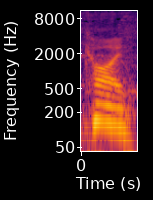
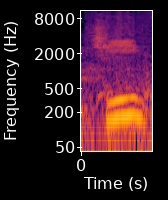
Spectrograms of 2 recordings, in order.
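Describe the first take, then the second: First: The word starts with k, eye vowel. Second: The word starts with a ch sound. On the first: This is another reading heard elsewhere. "I've also heard that pronounced as Kai" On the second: This is the Chinese reading. "the Chinese say Chi"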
